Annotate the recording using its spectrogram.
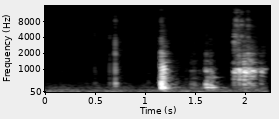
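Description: Handling clicks and knocks from a paint bottle and card palette: a few sharp, separate clicks, the loudest about a second in.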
